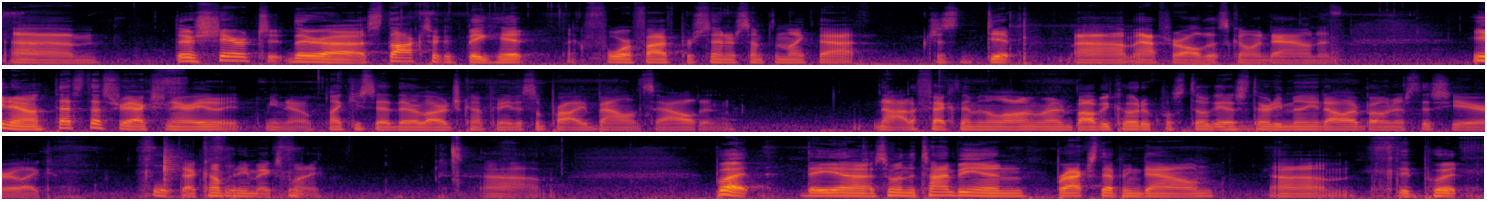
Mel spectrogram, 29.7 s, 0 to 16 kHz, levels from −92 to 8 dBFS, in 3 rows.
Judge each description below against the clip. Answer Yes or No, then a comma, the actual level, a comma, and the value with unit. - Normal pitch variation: Yes, average, 3.6 semitones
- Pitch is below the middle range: Yes, low, 115 Hz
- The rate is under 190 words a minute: Yes, average, 180 wpm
